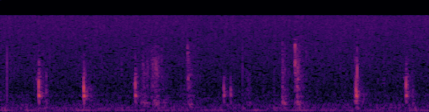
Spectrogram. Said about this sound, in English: When you walk into this house, Leif, close the door quietly. Now go back and do it.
